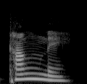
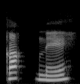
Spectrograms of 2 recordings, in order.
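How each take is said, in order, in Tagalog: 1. Nagtatapos ang unang pantig sa tunog na ng. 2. Nagtatapos ang unang pantig sa tunog na k. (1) "magiging Kangne" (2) "instead na sasabihin mong Kakne"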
